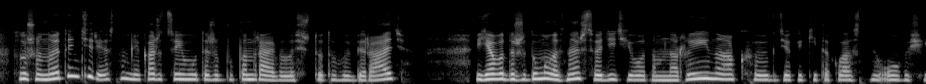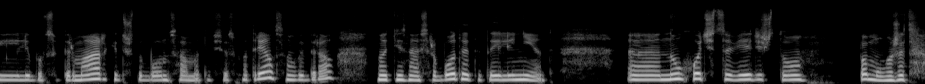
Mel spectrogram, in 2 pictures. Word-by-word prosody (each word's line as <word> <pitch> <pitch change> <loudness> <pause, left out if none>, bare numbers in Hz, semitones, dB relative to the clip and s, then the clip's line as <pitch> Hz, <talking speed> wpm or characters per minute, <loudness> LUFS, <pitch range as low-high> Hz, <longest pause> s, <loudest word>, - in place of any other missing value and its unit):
Слушай, 250 -2 +3
ну 230 +2 +5
это 280 +9 +4
интересно. 280 - +1
Мне 240 -4 +2
кажется, 240 0 0
ему 230 -1 +4
даже 220 -1 -2
бы 215 +1 -11
понравилось 200 -4 0
что-то 215 0 -6
выбирать. 205 +6 -1 0.7
Я 230 +1 +6
вот 245 -2 +5
даже 225 -2 +2
думала, 255 0 +5
знаешь, 250 +6 +2
сводить 215 -1 0
его, 210 -1 0
там, 195 -1 -2
на 195 0 +2
рынок, 245 +1 +3
э, 210 -1 +1
где 210 +1 -4
какие-то 210 +1 -7
классные 210 0 -4
овощи, 210 -1 -4
либо 205 -1 -2
в - - -15
супермаркет, 220 +3 -1
чтобы 195 -2 -6
он 205 0 -2
сам 100 - -5
это 200 - -16
всё - - -10
смотрел, 255 +7 -1
сам 215 -7 -4
выбирал. 210 +8 -4 0.4
Но 215 - +3
вот 210 0 -2
не 215 - +4
знаю, 200 -1 -1
сработает 220 +4 0
это 205 0 -3
или 205 0 +1
нет. 215 -2 0 0.7
Э, 215 -1 +1
но 235 +4 +4
хочется 255 -2 -1
верить, 220 +1 0
что 215 -1 -2 0.5
поможет. 210 -3 +1
215 Hz, 170 wpm, -22 LUFS, 205-235 Hz, 0.7 s, Я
